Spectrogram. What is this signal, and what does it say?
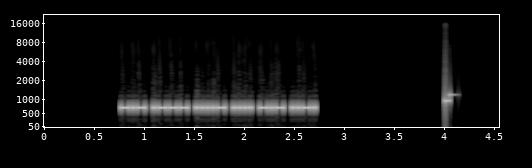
Morse code, heard as a keyed tone, about 44 wpm, 700 Hz. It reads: KJ4HKF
